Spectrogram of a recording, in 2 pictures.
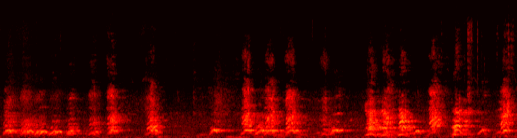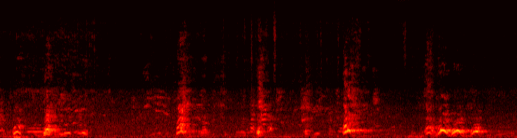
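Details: A live dog barks at street cats, scaring them: clusters of short, harmonic barks come in bursts of several, with brief pauses between groups, over a quiet background.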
